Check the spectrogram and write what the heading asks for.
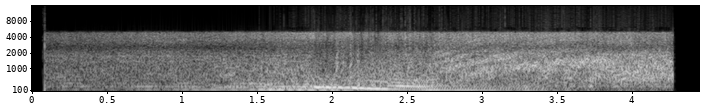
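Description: An engine passing at speed: its pitched note falls about two seconds in while a rushing noise swells and then stays loud.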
